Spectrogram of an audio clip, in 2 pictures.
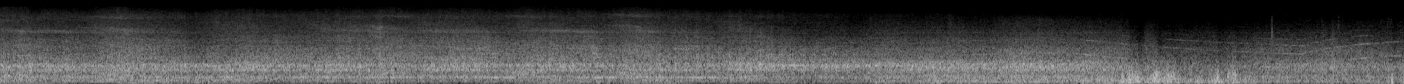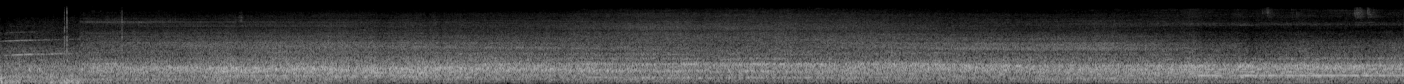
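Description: Diesel train running on the line, a steady engine and rail rumble that lasts for many seconds, with a few short rising squeals about halfway through.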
